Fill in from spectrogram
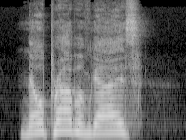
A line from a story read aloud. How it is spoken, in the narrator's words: yelled from the other side, a slight crack in her voice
